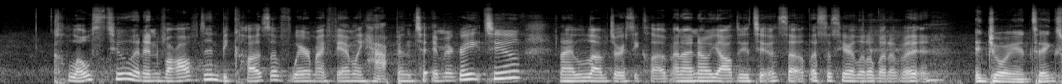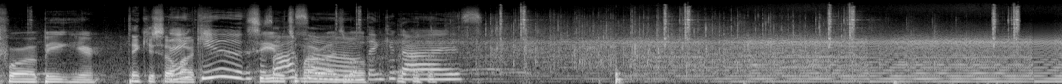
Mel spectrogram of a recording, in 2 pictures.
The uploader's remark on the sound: during the Echobox live radio broadcast at Dekmantel Festival 2022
